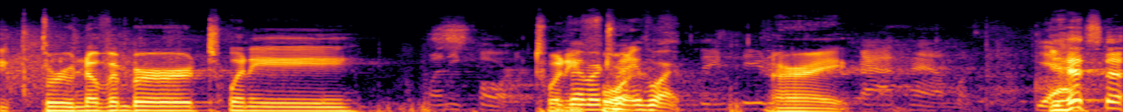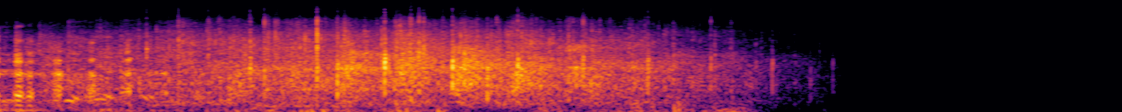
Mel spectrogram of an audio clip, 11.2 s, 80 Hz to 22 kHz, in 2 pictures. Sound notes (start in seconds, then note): 5.2 laughing; 6.9 audience applauding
